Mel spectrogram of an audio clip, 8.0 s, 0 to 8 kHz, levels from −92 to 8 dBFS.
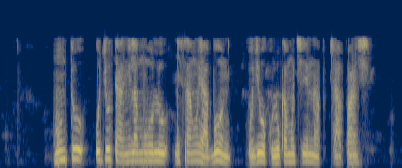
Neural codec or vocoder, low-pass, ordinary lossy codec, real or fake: none; 7.2 kHz; AAC, 16 kbps; real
